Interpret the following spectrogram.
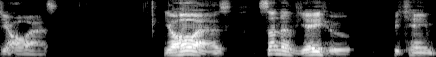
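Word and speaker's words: Jehoahaz: In the 23rd year of Joash, the son of Ahaziah, the king of Judah, Jehoaz, I'm going to pronounce it as Jehoaz.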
